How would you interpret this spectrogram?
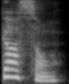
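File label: "garcon", British English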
